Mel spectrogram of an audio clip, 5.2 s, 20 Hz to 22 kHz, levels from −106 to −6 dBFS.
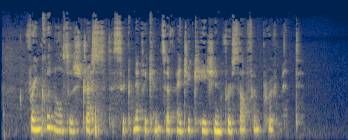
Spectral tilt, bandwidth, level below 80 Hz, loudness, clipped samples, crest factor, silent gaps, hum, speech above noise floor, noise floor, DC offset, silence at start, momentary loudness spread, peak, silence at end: -4 dB/octave; 15.5 kHz; -66 dBFS; -22 LUFS; under 0.1%; 20 dB; none; none; 49 dB; -71 dBFS; under 0.1%; 0.4 s; 12 LU; -4 dBFS; 0.75 s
